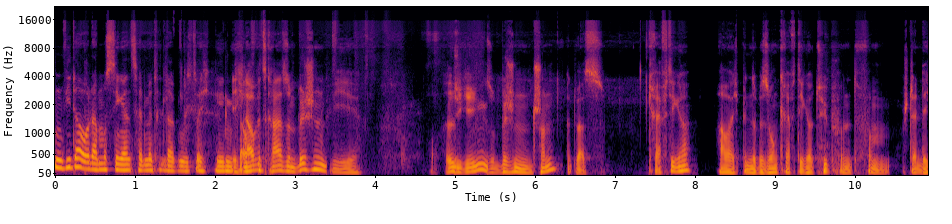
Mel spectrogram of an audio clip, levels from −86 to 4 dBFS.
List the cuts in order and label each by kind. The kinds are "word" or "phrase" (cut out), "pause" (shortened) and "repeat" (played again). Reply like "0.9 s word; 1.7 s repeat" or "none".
3.4 s word; 5.0 s word; 5.4 s word; 6.3 s pause; 8.0 s pause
